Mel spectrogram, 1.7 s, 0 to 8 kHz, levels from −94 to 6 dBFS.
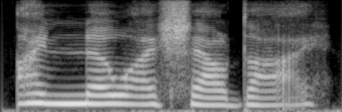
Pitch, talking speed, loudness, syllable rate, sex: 215 Hz, 175 wpm, -14 LUFS, 3.3 syllables/s, female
